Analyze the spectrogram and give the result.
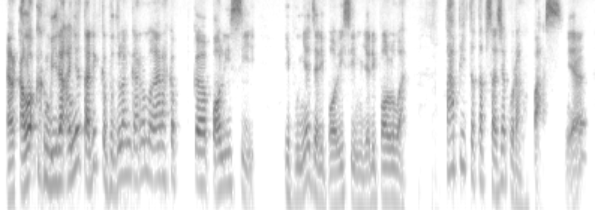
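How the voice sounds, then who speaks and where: A man's voice: a little high, expressive, fairly quick, a little mellow, breathy edge. A man with an Indonesian accent teaching children's songwriting in a webinar, explaining patiently and singing short examples. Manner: explains patiently, breaks into short sung demonstrations. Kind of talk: webinar lecture with sung examples. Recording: dull lo-fi webinar audio with faint guitar.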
